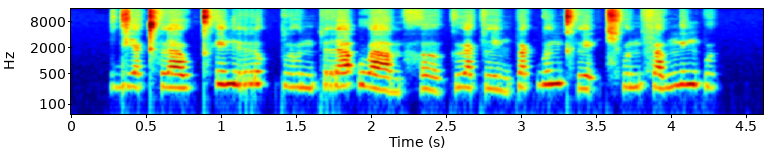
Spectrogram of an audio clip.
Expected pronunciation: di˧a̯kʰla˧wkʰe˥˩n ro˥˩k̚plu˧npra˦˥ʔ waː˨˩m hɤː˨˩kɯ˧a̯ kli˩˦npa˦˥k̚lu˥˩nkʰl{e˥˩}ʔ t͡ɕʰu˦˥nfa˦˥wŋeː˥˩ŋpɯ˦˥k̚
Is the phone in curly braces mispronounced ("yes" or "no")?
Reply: yes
